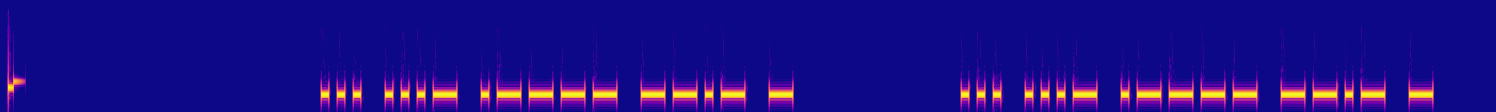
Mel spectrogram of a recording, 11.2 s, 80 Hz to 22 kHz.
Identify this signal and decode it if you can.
Morse code, heard as a keyed tone, about 20 wpm, 700 Hz. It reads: SV1QT SV1QT
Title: DXCC-100 Call Signs - 5 Characters - Repeated 3x - 20wpm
